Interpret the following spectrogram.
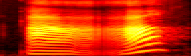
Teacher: the third tone is supposed to be a 214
